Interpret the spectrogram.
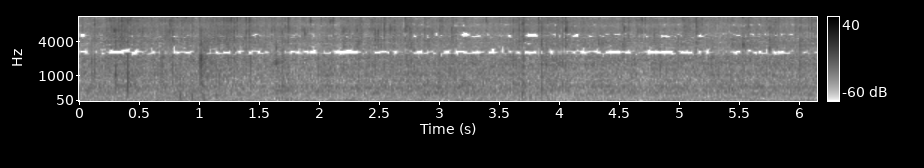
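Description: Flour-coated rice balls sizzling in shallow hot oil: a steady frying hiss with a few sharp pops and crackles.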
